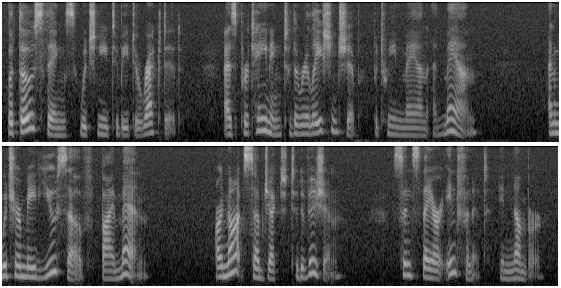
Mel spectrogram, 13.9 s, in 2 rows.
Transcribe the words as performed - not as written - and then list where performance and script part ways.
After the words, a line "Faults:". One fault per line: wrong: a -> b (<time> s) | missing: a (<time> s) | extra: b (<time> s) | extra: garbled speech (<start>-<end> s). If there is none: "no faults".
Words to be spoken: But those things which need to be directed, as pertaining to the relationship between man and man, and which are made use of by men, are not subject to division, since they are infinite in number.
But those things which need to be directed, as pertaining to the relationship between man and man, and which are made use of by men, are not subject to division, since they are infinite in number.
Faults:
no faults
